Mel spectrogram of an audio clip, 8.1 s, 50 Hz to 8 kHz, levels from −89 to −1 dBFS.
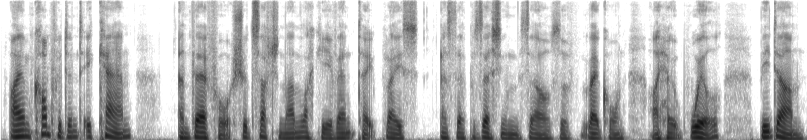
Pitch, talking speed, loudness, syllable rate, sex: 100 Hz, 170 wpm, -19 LUFS, 5.9 syllables/s, male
